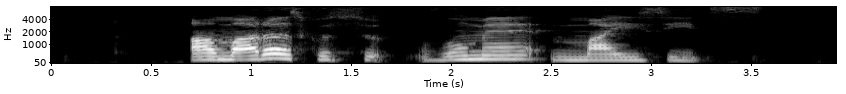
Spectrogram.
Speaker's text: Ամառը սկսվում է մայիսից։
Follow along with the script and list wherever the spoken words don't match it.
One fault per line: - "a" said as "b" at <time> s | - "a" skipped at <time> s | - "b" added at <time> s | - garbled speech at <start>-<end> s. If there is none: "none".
none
